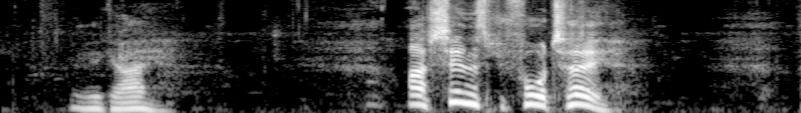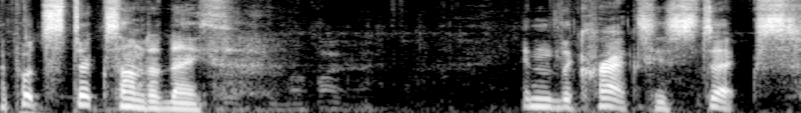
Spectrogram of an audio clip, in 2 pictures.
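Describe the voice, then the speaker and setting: With an Australian accent, this speaker moves at a fairly slow pace, swinging very widely in pitch and leaving long, frequent pauses. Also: man, high pitch for a man. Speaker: travel vlogger. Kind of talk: walking tour vlog. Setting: outdoors. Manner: casual, halting with fillers.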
